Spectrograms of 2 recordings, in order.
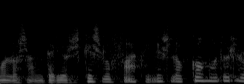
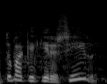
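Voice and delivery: higher, louder contempt for the newcomer; scornful; 10 semitones higher, 5 dB louder than usual. Retold or imitated. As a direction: look down on the rookie. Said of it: "le miraron con desprecio". (colegas veteranos despreciando al recién llegado, con desdén)

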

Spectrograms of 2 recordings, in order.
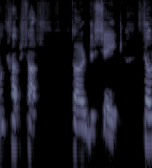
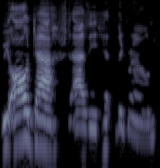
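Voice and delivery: ordinary delivery

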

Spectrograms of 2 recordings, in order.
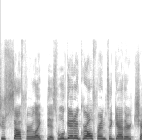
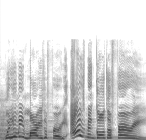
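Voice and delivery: indignant shout; 5 semitones higher, 4 dB louder than usual. Real, not acted. Outraged denial to reacting clip.

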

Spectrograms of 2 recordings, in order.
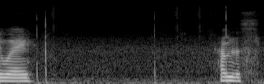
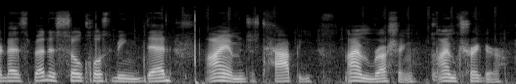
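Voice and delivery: usual speaking voice

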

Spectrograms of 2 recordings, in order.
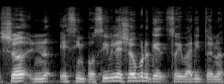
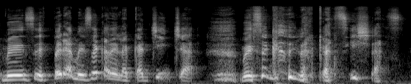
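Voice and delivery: exasperation breaking into laughter, pitch higher; exasperated laughing; 7 semitones higher than usual. Real, not acted. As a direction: laugh through the frustration. Reacting to the singer in exasperation. (desesperado entre risas)

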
